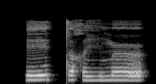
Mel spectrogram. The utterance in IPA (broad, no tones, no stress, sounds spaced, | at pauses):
eː tː ə χ iː m ə˞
